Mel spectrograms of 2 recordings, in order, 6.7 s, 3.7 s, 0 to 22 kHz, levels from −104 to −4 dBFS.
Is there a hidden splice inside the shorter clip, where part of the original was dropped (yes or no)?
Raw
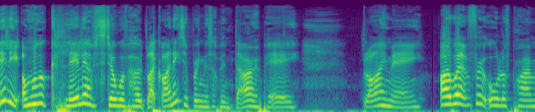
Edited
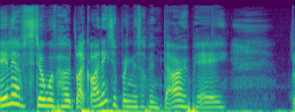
no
